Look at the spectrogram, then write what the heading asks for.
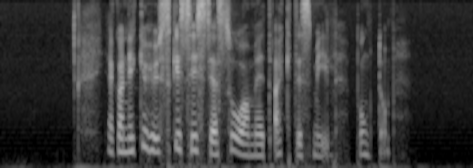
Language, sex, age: Norwegian, female, 45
